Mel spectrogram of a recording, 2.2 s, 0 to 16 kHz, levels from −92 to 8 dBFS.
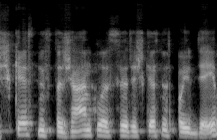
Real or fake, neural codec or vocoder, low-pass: fake; codec, 44.1 kHz, 7.8 kbps, DAC; 14.4 kHz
